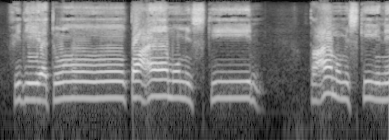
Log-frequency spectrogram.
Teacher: تنوين ضم جاء بعده حرف الطاء الحكم التجويدي إخفاء حقيقي وهنا الغنة تكون مفخمة لأن الطاء حرف استعلاء وحرف إطباق فتفخم الغنة بمقدار تفخيم الحرف والطاء من أشد الحروف تفخيما.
